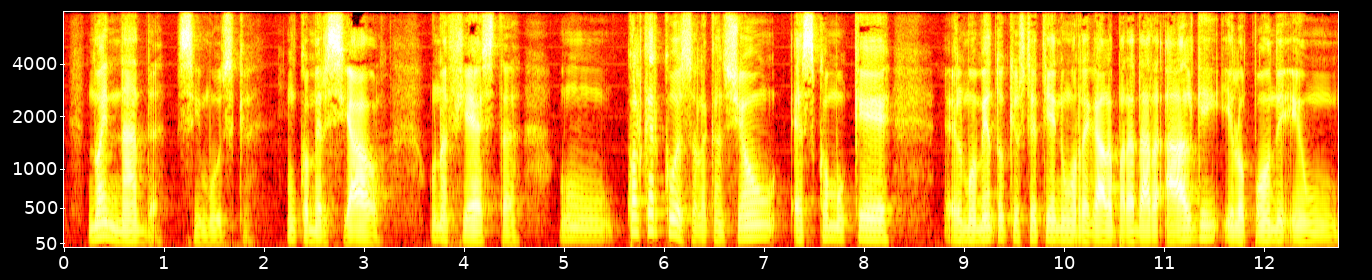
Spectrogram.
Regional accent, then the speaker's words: Rio de Janeiro, Brazil; Spanish is a second language; yo vengo de Río de Janeiro, Brasil, y aquí tengo un placer muy grande de hablar con ustedes

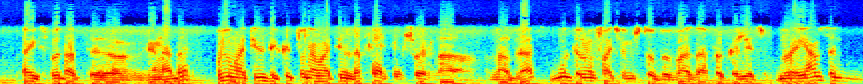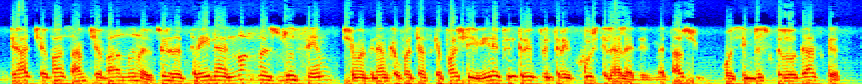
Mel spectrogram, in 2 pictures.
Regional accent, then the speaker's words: Iași, Iași County, Romania; Eu sunt din Iași.

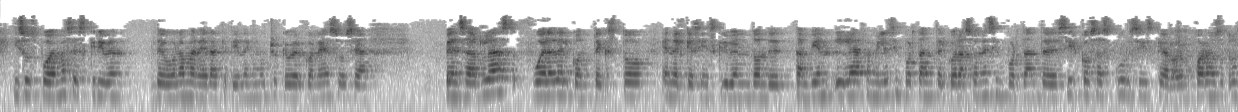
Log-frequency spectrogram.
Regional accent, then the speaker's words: Mexico; yo soy mexicana, soy fronteriza

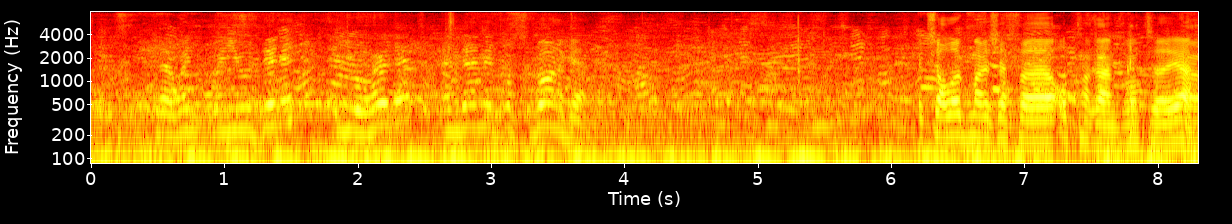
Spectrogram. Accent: Gelderland, Netherlands; Wij komen uit de buurt van Nijmegen.

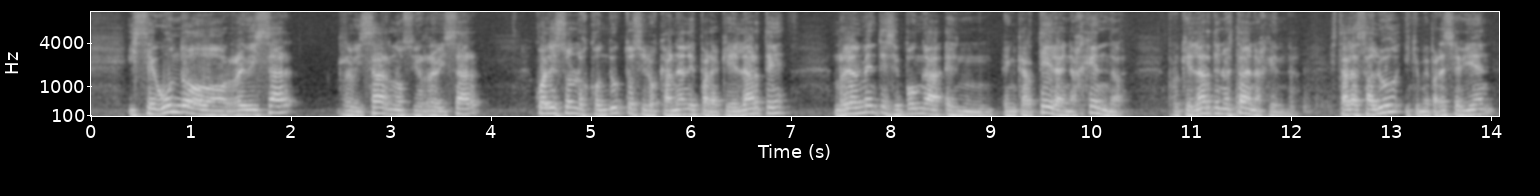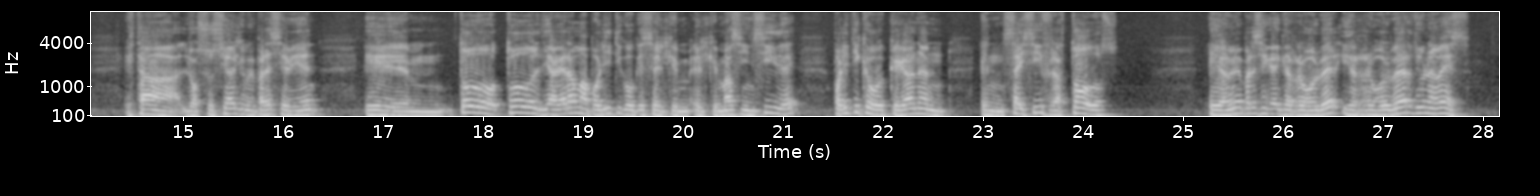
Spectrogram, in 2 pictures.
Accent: Mar del Plata, Buenos Aires Province, Argentina; me gustaría que no tuviéramos como argentinos que pensar, ni como marplatense, por supuesto, que pensar

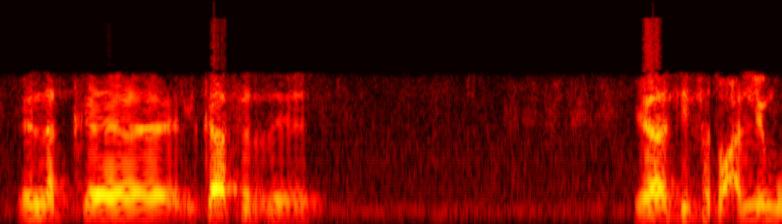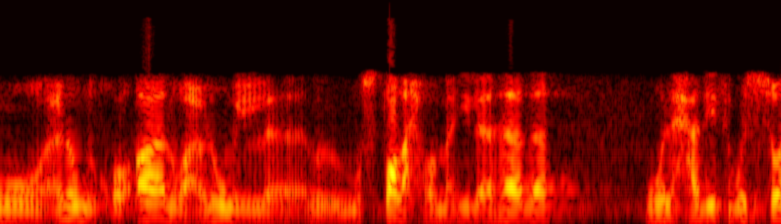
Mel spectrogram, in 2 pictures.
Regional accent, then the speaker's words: Egypt; اكبر علم عندنا في مصر

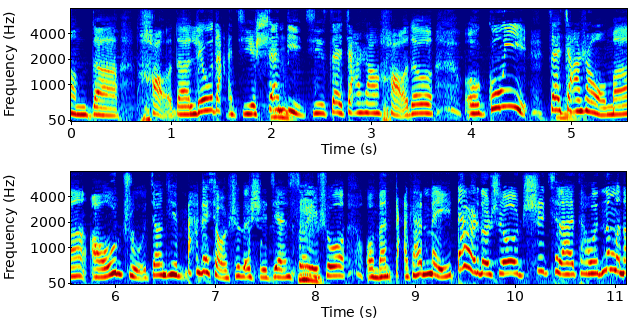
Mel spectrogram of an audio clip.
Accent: Beijing, China; 咱们北京人吃德州扒鸡比较多，因为离咱们比较近嘛，也就一两百公里的路程。

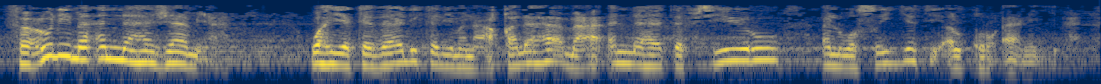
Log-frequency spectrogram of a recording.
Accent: Morocco; ونحن عندنا في المغرب يعني العربي وفي تونس خاصة

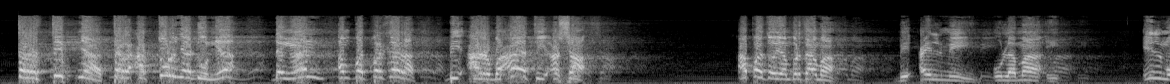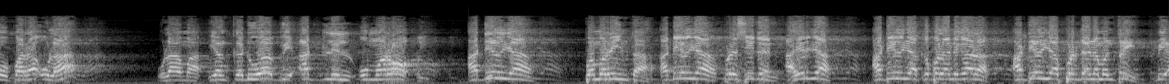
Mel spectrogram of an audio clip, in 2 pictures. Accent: Manado, North Sulawesi, Indonesia; Manado itu Sulawesi Utara, saya orang Manado.

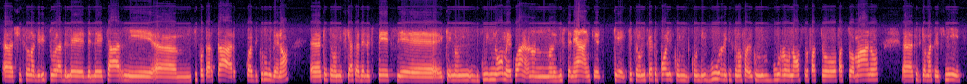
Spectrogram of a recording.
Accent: Milan, Lombardy, Italy; Io sono cresciuta a Milano, in Italia

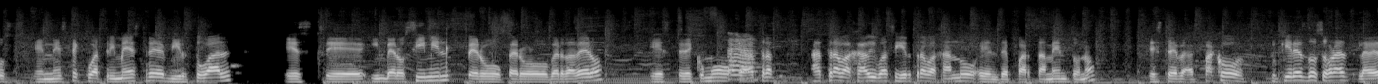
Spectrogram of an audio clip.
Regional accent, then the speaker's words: Mexico; hay que reírnos, somos mexicanos y nos reímos de todo. Parte de nuestra naturaleza.

